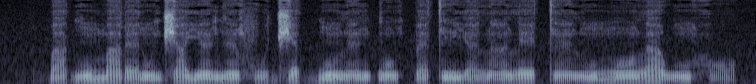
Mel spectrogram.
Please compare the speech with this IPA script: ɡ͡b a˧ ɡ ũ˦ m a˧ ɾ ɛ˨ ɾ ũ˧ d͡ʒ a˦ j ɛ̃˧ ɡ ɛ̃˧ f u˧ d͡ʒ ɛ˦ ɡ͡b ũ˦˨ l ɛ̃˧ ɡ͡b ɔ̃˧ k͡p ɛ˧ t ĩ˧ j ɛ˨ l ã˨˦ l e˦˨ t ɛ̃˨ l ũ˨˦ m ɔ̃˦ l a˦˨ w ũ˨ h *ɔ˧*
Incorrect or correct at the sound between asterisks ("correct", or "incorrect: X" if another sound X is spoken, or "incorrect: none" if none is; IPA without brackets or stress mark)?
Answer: incorrect: ɔ˨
